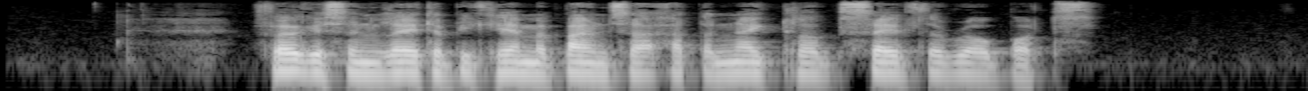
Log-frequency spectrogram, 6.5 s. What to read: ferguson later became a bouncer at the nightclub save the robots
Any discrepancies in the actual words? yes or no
no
